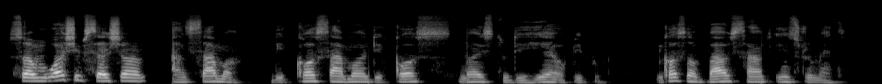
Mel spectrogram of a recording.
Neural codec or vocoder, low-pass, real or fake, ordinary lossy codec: vocoder, 24 kHz, 100 mel bands, Vocos; 10.8 kHz; fake; none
